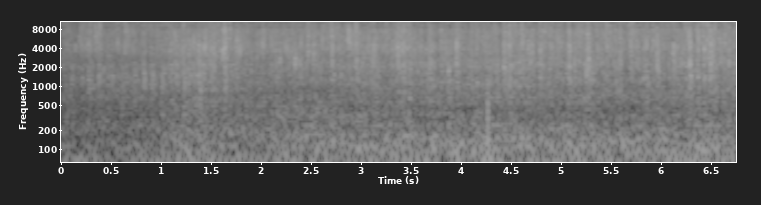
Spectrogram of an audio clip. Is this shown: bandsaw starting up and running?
no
